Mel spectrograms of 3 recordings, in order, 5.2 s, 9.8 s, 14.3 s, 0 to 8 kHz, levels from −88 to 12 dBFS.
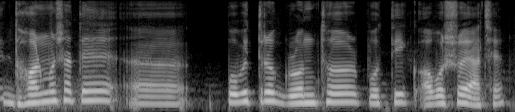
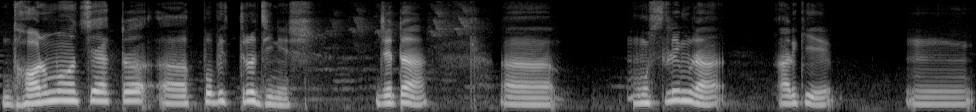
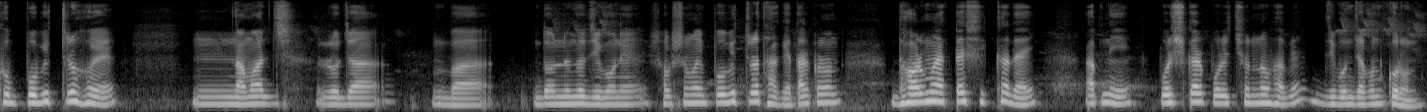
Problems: none marked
